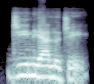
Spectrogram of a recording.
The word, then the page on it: genealogy: Indian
